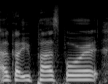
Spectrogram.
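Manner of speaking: plain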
